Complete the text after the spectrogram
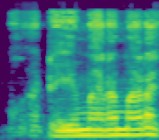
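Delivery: ordinary talk, nothing marked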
